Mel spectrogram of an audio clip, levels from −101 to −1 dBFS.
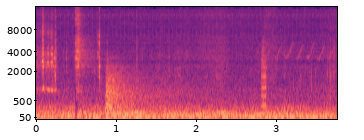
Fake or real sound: fake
